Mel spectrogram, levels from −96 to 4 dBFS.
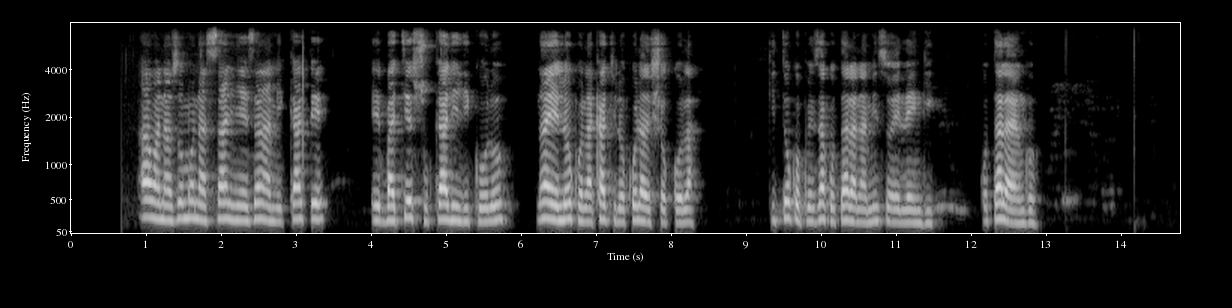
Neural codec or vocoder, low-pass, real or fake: none; 7.2 kHz; real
